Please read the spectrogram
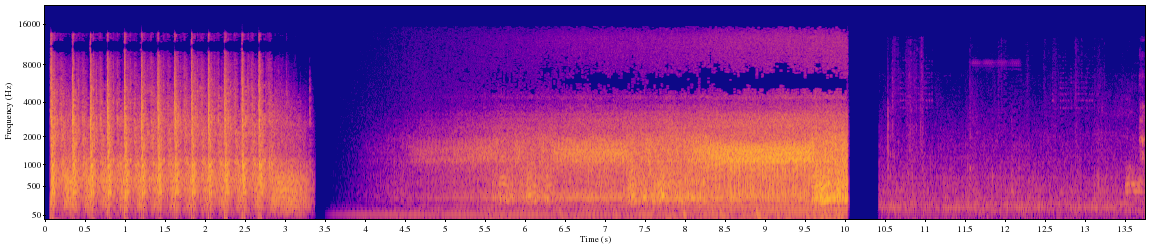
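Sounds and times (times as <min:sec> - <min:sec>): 
rapid automatic gunfire from a video game: 0:00.1 - 0:03.1
low rumbling noise: 0:03.6 - 0:10.1.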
